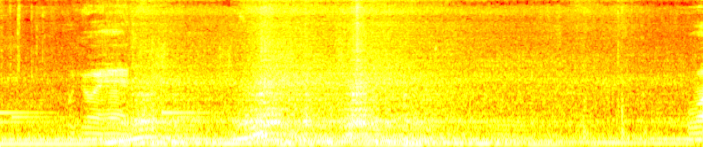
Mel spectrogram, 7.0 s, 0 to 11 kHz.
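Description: A 2016 Ford Shelby GT350 engine revs with a deep exhaust rumble, rising in a few loud pulses under steady close engine drone, with someone talking over it.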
